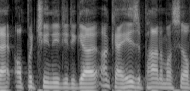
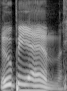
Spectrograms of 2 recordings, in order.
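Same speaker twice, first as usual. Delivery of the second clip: very loud, high, cheesy radio announcer voice; 6 semitones higher, 9 dB louder than usual. Giving the time of the other game day on the show: radio announcer voice. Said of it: "Why you have to say it like that?".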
